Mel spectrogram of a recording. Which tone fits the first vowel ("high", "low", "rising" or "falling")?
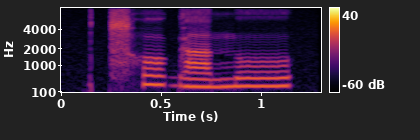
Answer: high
